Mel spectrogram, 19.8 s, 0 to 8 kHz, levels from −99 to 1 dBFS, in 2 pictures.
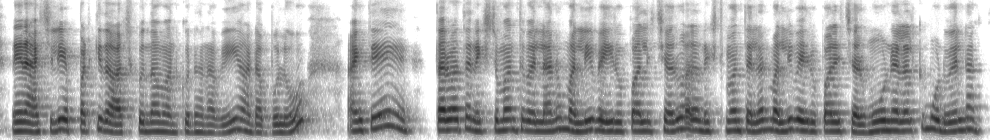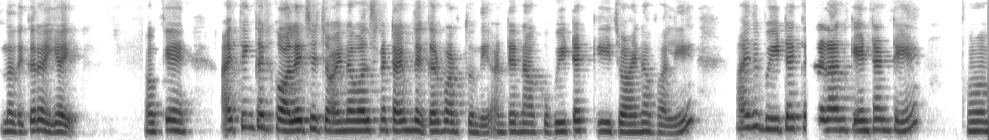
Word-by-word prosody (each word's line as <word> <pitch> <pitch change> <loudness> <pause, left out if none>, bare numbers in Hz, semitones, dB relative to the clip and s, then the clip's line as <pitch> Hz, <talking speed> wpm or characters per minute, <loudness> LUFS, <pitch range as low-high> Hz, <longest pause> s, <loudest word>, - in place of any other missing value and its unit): నేను 200 0 +6
యాక్చువల్లి 185 +4 +1
ఎప్పటికి 205 +1 -3
దాచుకుందామనుకున్నానవి 180 -1 -2 0.2
ఆ - - -2
డబ్బులూ. 170 +2 -2 0.6
అయితే 215 +4 +1 0.6
తరువాత 225 +1 +5
నెక్స్ట్ 200 +1 -3
మంత్ 225 0 -1
వెళ్ళాను, 200 +3 0
మళ్ళి 195 +1 +3
1,000 200 -1 +4
రూపాయలిచ్చారు. 200 +2 -1
అలా 220 - +2
నెక్స్ట్ 200 +1 -6
మంతేళ్ళాను, 210 +1 0
మళ్ళి 205 +3 +2
1,000 205 -2 +4
రూపాయలిచ్చారు. 195 -2 0
3 210 +1 +4
నెలలకి 210 +3 -1
3,000 210 -1 +1
నా 235 - -2 0.2
నా - - +1
దగ్గరయ్యాయి. 185 -1 +1 0.8
ఓకే. 215 +3 0 0.5
అయితే 220 +3 0
ఇంక 275 - -1 0.2
కాలేజ్‌ 220 +2 +6
జాయిన్ 205 0 +2
అవ్వాల్సిన 215 +1 +2
టైం 210 +1 +4
దగ్గర 195 0 +1
పడుతుంది. 185 -4 -3
అంటే 185 +2 -2
నాకు 185 0 -6
బీటెక్‌కి 195 +1 0
జాయిన్ 180 +1 +1
అవ్వాలి. 165 -1 -5 0.6
అయితే 280 +2 0
బీటెక్ 250 +2 +1
వెళ్ళడానికి 225 -1 +1
ఏంటంటే 215 -1 -1 0.7
ఆహ్, 200 0 0
200 Hz, 135 wpm, -23 LUFS, 190-215 Hz, 0.8 s, నేను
